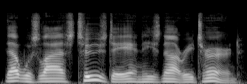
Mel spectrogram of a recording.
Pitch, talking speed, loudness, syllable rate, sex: 130 Hz, 220 wpm, -17 LUFS, 5.2 syllables/s, male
